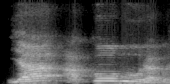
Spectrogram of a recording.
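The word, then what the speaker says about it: יעקב: 아카부에서 유래된 말로 뒤에 있다, 뒤에서부터 오다 이런 뜻이고, 야곱을 야아코브라고 해요. 야아코브. 예, 히브리어로 야아코브 그러는데 이 말이 아카브에서 온 말이에요.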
